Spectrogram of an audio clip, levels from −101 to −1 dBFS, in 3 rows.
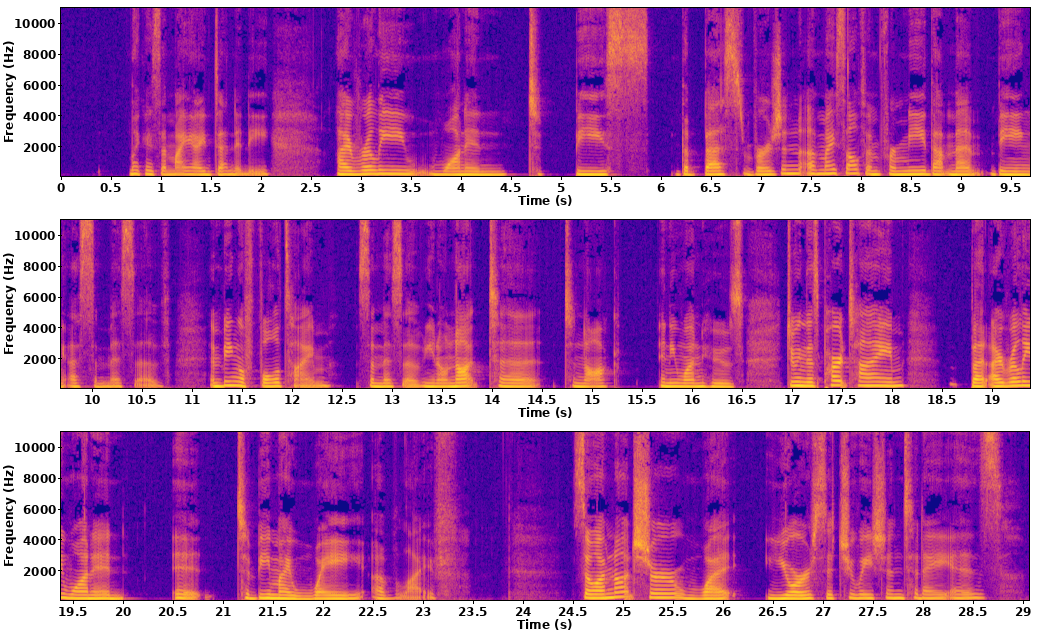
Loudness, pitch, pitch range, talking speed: -16 LUFS, 225 Hz, 215-245 Hz, 130 wpm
